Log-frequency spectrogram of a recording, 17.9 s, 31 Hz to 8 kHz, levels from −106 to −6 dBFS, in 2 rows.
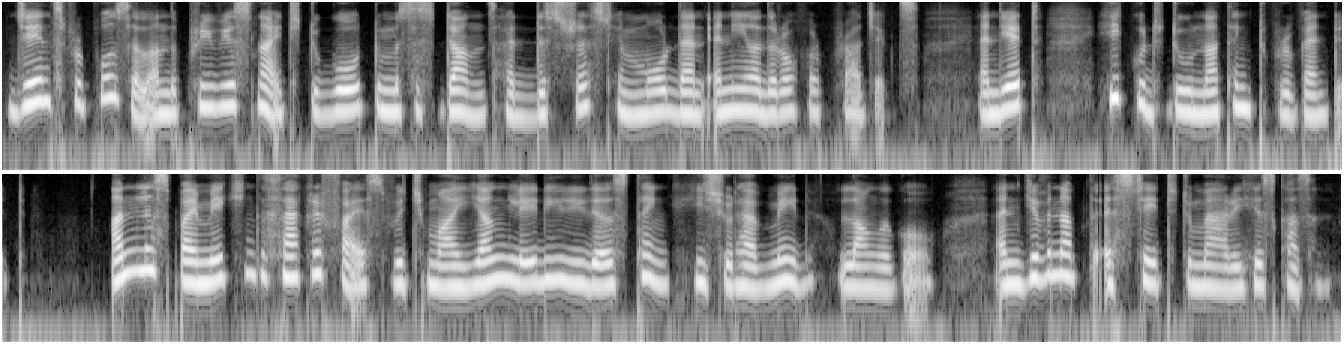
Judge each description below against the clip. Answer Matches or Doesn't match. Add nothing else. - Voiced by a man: Doesn't match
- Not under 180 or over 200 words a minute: Matches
